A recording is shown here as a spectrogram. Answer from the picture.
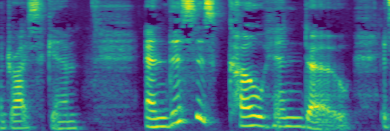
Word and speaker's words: Koh Gen Do: because of my dry skin and this is cendo it sounds like Co jendo but it's pronounced cendo it's a Japanese line that's actually made in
